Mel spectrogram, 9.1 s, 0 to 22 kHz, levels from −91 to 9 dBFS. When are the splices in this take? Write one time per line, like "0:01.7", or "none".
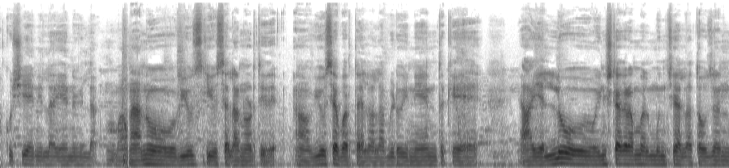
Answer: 0:01.6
